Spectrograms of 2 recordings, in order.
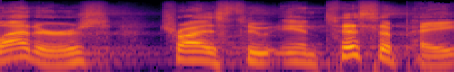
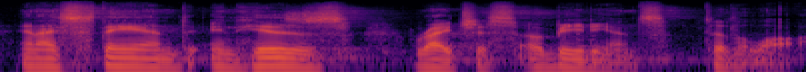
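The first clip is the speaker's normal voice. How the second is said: much softer, lower, fading out; fading prayer; 7 semitones lower, 15 dB quieter than usual. Acted. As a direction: let the prayer die away. End of voiced prayer.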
